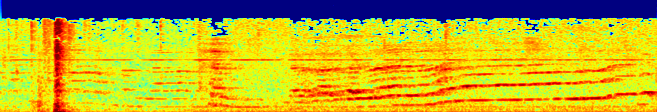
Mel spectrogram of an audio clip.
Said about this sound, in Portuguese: Peraí, vamos abrir a porta. Vamos abrir a porta.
